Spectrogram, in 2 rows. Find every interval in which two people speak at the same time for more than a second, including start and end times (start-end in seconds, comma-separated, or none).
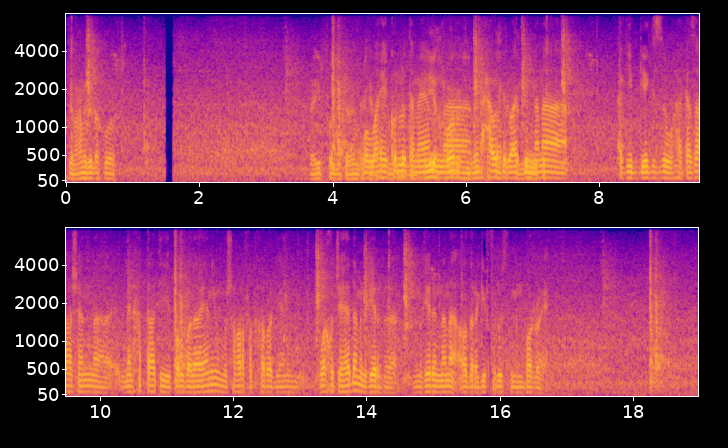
4.4-7.1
